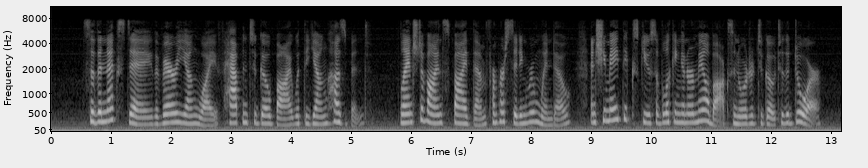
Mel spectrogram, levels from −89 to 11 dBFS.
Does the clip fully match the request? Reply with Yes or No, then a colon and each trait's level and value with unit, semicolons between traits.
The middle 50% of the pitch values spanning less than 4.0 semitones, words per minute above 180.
Yes: average, 3.4 semitones; average, 190 wpm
